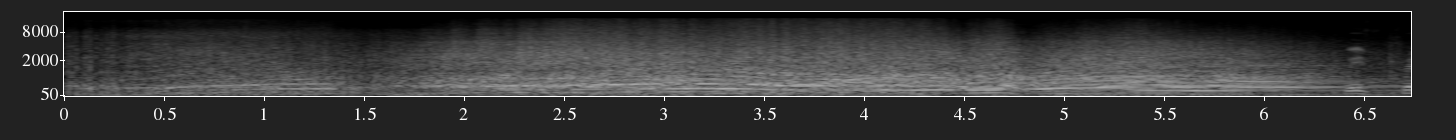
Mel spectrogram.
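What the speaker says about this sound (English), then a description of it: "this is the first qualifying run proper, pitting Andy up against a fellow Brit, Bert Englefield, in his Hot Rod Ford" Pro Mod drag race cars, including a Hot Rod Ford, thunder through a qualifying run at the 2011 FIA Euro Finals, a loud sustained engine roar rising in pitch as they accelerate and hold full power, with a voice faintly underneath.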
